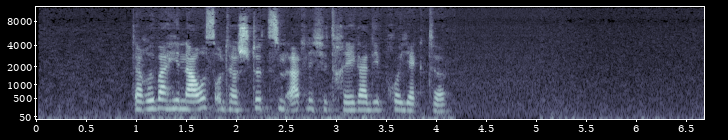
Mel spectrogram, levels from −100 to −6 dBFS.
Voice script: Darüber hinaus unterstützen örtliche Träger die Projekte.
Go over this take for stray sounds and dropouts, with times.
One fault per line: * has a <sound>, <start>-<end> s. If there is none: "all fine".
all fine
